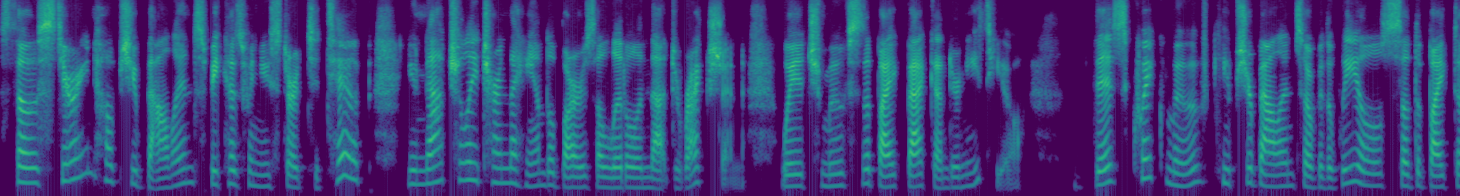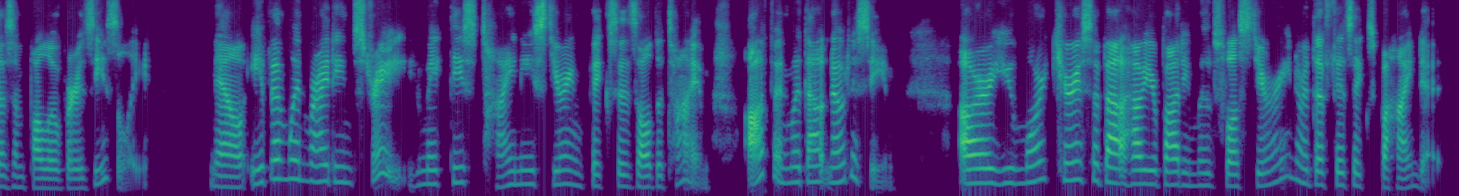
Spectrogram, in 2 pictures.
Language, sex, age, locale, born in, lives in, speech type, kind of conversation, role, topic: English, female, 45-49, en-US, United States, United States, read, expert-assistant, expert, How do pedals make a bicycle move forward?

